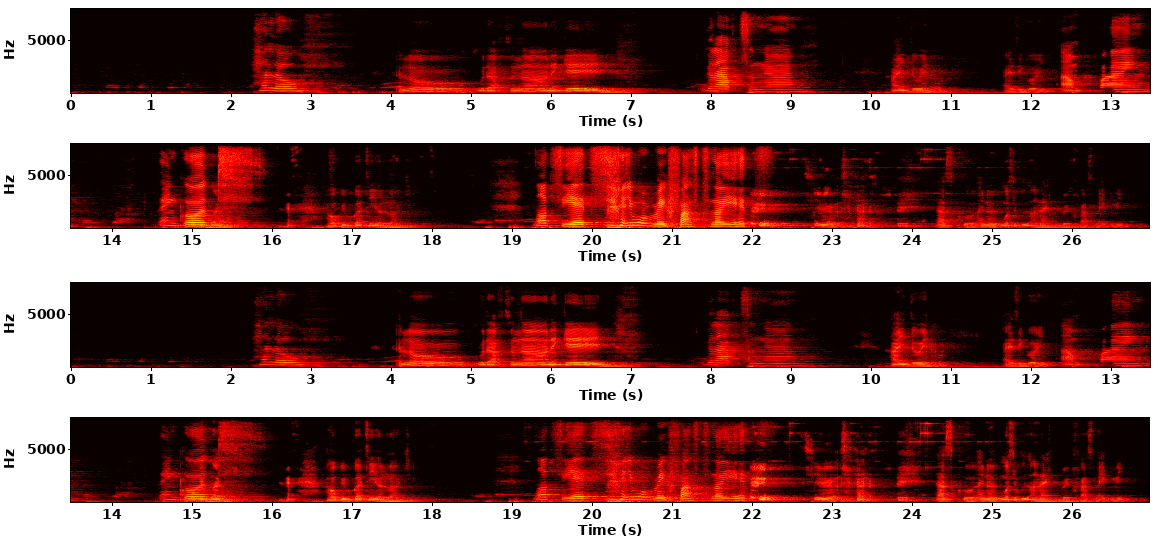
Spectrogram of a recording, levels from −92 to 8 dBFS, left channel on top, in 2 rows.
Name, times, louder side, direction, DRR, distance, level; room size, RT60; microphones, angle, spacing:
voice 1, 2.3-3.1 4.0-4.2 7.9-9.3 12.4-13.6 14.0-14.2 14.6-15.7 18.6-22.0 22.8-23.0, left 6 dB, 45° left, 0.3 m, -34 dB
voice 2, 4.1-7.1 10.2-11.0 11.7-12.3 14.8-15.5 16.1-17.7 22.0-22.3 22.7-26.7, right 3 dB, 35° right, 0.4 m, -38 dB
Glass, 19.2-25.6, right 12 dB, 70° right, 1.1 m, -56 dB
16.5 x 6.5 x 6.5 m
head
